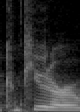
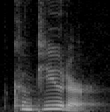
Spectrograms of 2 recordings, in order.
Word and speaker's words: computer: the telephone from the computer whatever they did with him computer computer they're all saying that with a flap computer a flap instead of a t sound computer computer middle syllable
